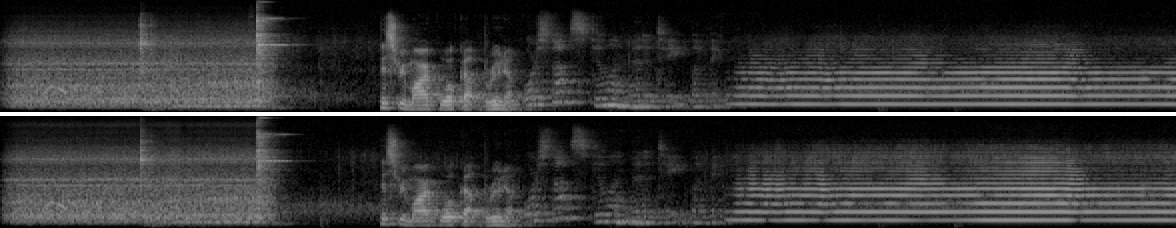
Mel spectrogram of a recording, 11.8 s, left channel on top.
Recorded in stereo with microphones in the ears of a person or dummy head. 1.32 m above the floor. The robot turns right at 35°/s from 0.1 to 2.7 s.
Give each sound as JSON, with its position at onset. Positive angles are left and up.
{"t": 1.4, "sound": "a microwave", "side_deg": 65, "distance_m": 3.0}
{"t": 3.8, "sound": "a man speaking", "side_deg": 25, "distance_m": 0.5}
{"t": 5.2, "sound": "a woman speaking", "side_deg": 85, "distance_m": 3.0}
{"t": 7.2, "sound": "a trumpet", "side_deg": -45, "distance_m": 0.7}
